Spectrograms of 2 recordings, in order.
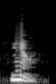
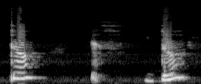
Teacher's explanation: Don't you feel the tongue touching the alveolar ridge? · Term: alveolar sound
